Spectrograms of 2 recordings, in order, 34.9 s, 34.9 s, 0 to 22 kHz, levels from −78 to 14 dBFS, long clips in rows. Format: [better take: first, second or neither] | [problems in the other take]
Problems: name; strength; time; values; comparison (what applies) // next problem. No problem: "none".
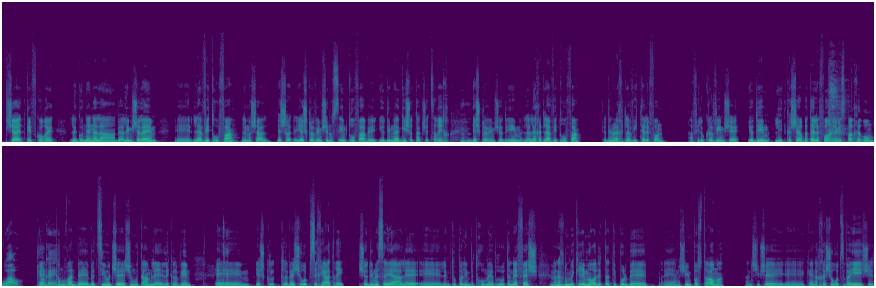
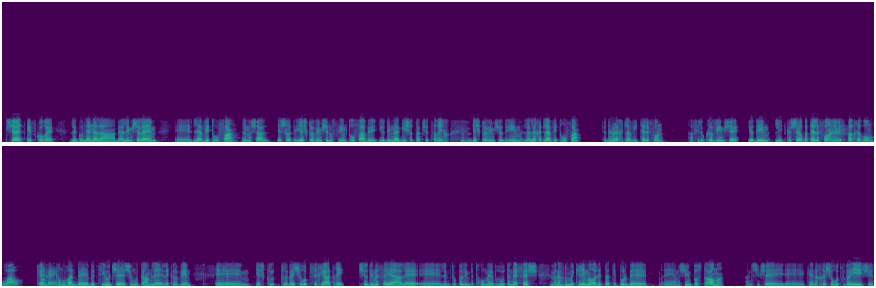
first | phone-call audio; nothing above 3.5 kHz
